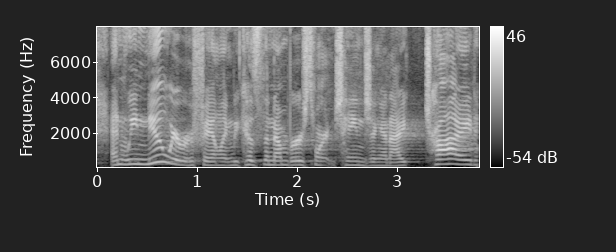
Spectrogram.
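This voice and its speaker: Over noticeable background noise, a woman with an American accent is speaking. She keeps a moderate pace and ordinary pitch variation. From Detroit, US Midwest. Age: 40s. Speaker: economic developer, speaker. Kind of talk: public talk.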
